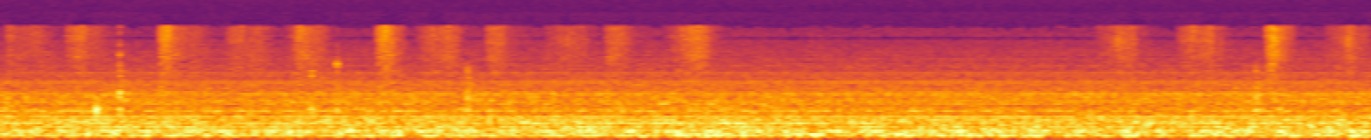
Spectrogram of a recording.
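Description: Footsteps crunch softly on grass at a steady pace.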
